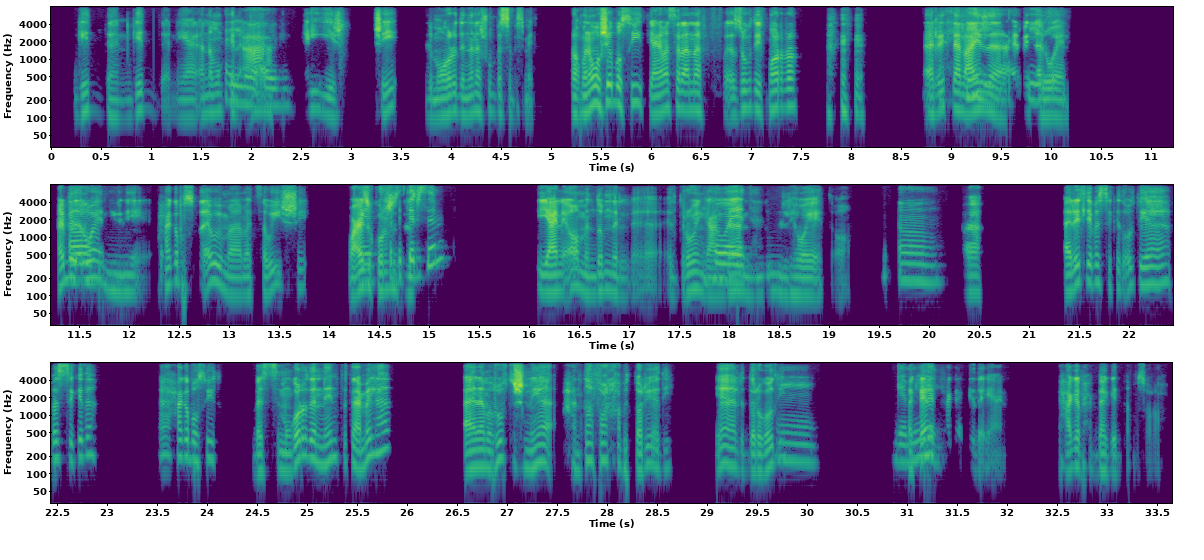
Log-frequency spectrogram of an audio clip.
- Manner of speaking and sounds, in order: tapping; chuckle; in English: "الDrawing"
- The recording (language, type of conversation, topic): Arabic, podcast, إيه أصغر حاجة بسيطة بتخليك تبتسم من غير سبب؟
